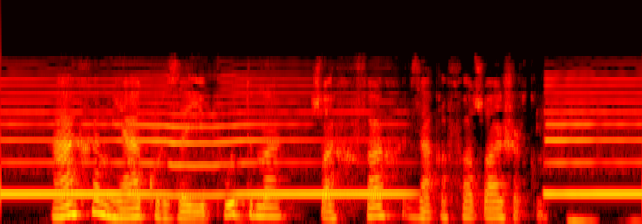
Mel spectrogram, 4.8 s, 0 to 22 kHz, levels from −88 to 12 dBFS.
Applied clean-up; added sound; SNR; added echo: none; Wind instrument, woodwind instrument; -2 dB; none.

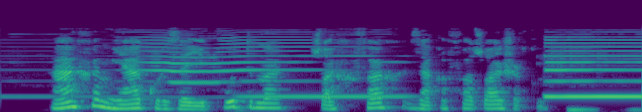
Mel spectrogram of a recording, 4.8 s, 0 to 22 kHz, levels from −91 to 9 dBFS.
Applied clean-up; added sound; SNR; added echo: classical method log-MMSE.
